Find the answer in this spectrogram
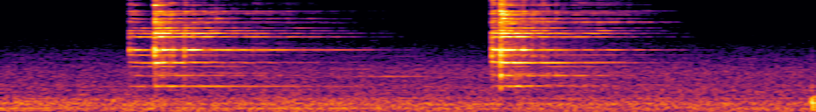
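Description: Brass hand bell struck twice, about a second in and again just under four seconds in. Each stroke rings on and fades over a second or so, the first with a quick double strike. It is a memorial toll.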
